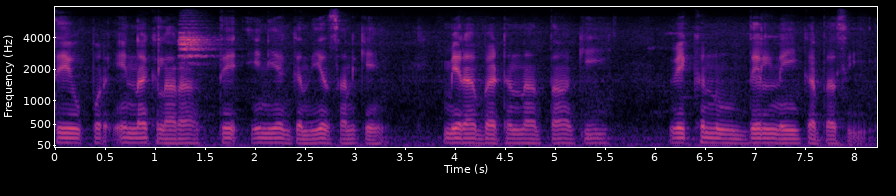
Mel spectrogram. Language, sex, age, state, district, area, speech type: Punjabi, male, 45-60, Punjab, Tarn Taran, urban, spontaneous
